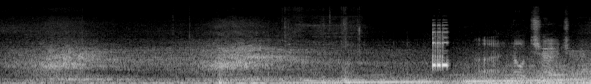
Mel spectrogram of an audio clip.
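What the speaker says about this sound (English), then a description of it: "They got 2 cars coming at me." Cars on the road approach a patrolling sheriff's vehicle, heard as a low rumble with a rising engine whine that builds and passes, beneath steady interior hum and a voice talking.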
